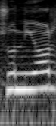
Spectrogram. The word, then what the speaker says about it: juniores: Os juniores não tem acento gráfico, é apenas acento tónico.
